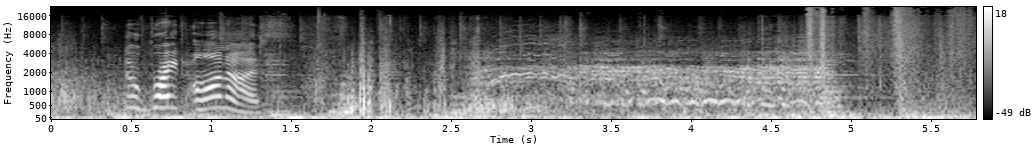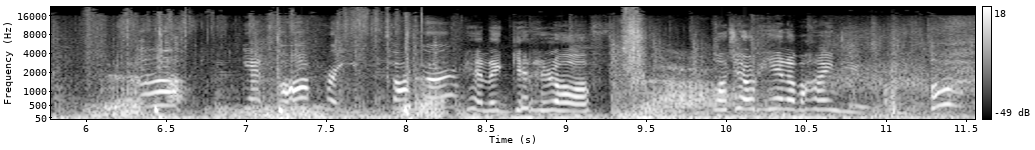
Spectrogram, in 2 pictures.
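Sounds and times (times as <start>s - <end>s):
speech: 0.6s - 3.4s, 6.1s - 11.5s
horse neighing: 2.6s - 4.7s
horse hooves clip-clopping: 4.7s - 8.2s.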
